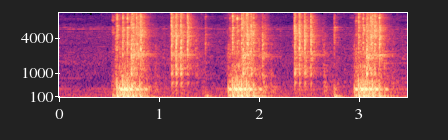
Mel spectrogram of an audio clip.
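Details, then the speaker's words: 1974 Indian JC54, Minarelli P4 two-stroke, first run after sitting, oil squirted in cylinder; carb needs cleaning, stuck throttle cable, no idle screw on carb (Ruing, not Dellorto). Short revving bursts dropping away between blips; runs only on throttle, won't idle. "So, if you can see here, there's no screw. There's no idle screw."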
